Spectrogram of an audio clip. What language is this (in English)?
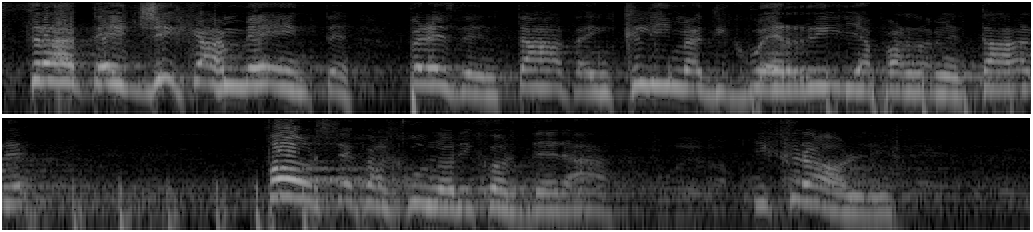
Italian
